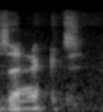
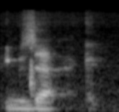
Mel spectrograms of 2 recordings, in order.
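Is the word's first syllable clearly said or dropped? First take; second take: dropped; clear. First: The first syllable is dropped, starting with z. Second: The word is said fully, first syllable included. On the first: "instead of zact" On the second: "to say exact"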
